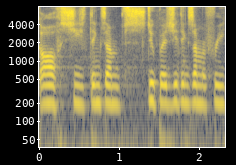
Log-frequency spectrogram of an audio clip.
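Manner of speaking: soft, flustered, embarrassed muttering.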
